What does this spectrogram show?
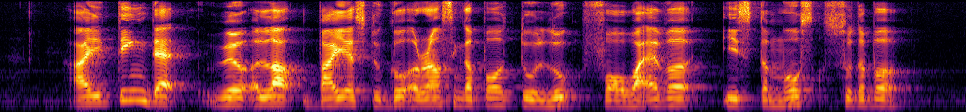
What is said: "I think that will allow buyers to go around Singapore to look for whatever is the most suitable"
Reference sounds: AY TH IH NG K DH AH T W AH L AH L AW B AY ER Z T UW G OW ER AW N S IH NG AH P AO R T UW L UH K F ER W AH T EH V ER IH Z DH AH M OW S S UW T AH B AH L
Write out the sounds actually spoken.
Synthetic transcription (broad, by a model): AY T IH NG K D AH T W AH L AH L AW B AY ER S T UW G OW ER AW N S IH NG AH P AO T UW L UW K F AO W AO T EH V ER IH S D AH M OW S S UW T AH B AH L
